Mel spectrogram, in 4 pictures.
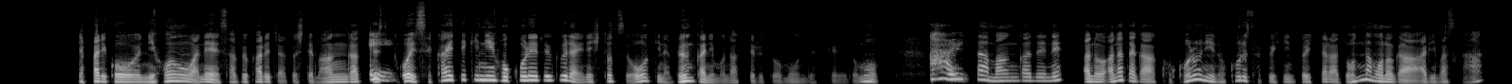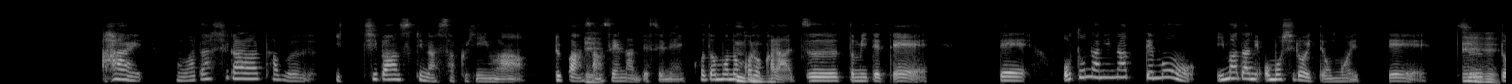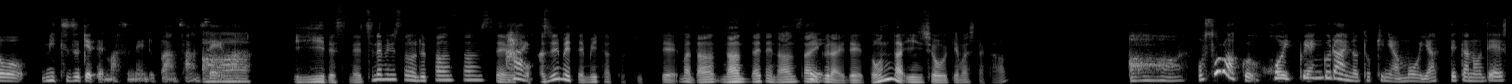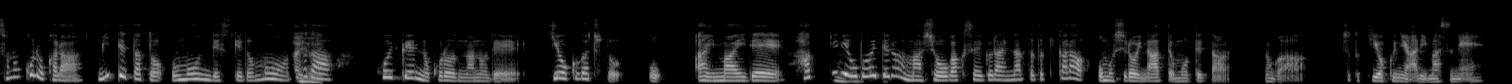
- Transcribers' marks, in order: other noise
- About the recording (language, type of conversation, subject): Japanese, podcast, 漫画で心に残っている作品はどれですか？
